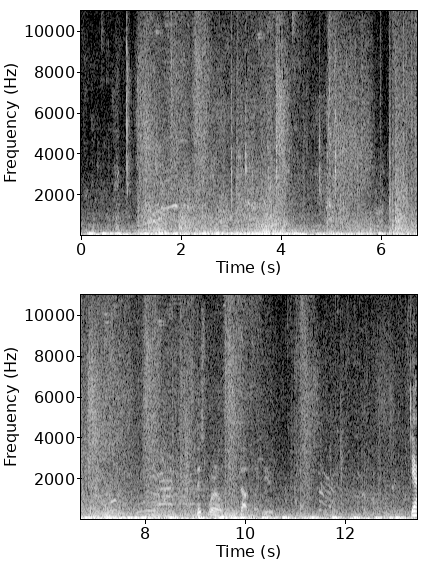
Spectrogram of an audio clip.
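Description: Electric bolts crackle and zap in rapid bursts.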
